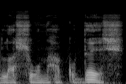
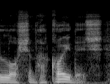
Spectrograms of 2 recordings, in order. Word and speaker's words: Loshn Koydesh: And then the third one, which is my main reason for showing this, is Ma'amar Lashon HaKodesh, or as it's pronounced in the older, more Yiddishized Ashkenazi pronunciation, Maimer Loshn Koydesh, which means treatise on the holy language.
